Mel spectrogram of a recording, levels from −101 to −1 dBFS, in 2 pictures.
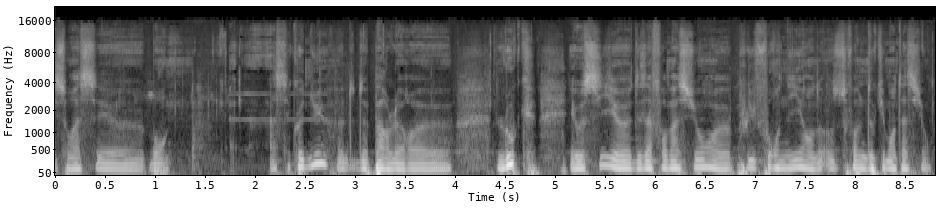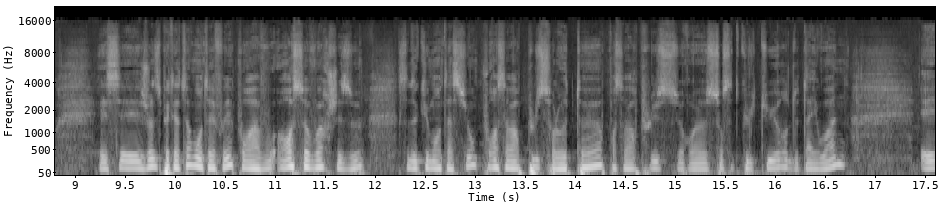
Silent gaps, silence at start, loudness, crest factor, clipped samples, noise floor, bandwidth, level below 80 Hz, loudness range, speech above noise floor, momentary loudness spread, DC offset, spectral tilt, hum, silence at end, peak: none; 0 s; -29 LUFS; 22 dB; under 0.1%; -50 dBFS; 16.5 kHz; -38 dBFS; 3 LU; 21 dB; 14 LU; under 0.1%; -5.5 dB/octave; none; 0 s; -6 dBFS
